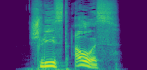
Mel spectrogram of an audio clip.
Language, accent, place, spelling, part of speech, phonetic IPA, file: German, Germany, Berlin, schließt aus, verb, [ˌʃliːst ˈaʊ̯s], De-schließt aus.ogg
- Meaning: inflection of ausschließen: 1. second/third-person singular present 2. second-person plural present 3. plural imperative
